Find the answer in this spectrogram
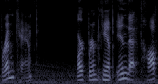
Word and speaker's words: Bremkamp: So, starting in that pole position, the number 78 of Mark Bremkamp, I believe is how you say that, Bremkamp.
